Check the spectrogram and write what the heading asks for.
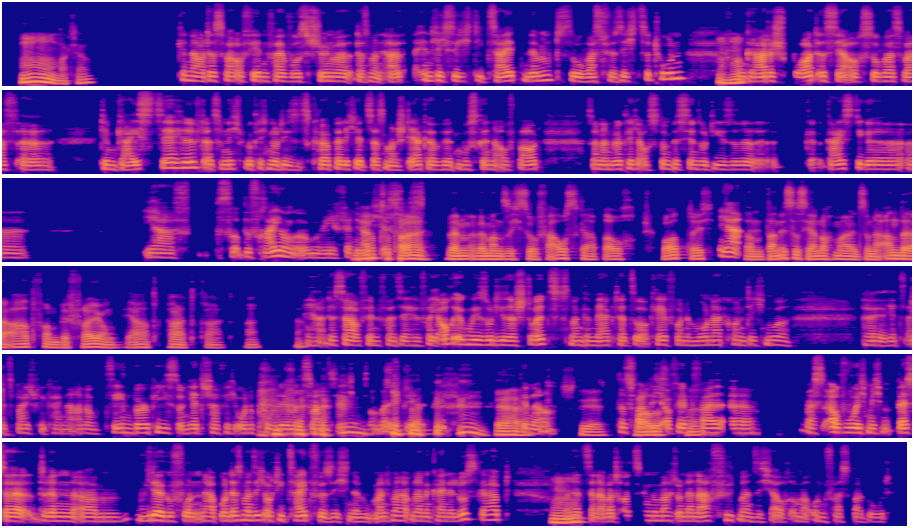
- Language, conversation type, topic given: German, podcast, Wie kannst du dich selbst besser kennenlernen?
- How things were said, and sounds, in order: tapping; other background noise; laugh; laughing while speaking: "Ja"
